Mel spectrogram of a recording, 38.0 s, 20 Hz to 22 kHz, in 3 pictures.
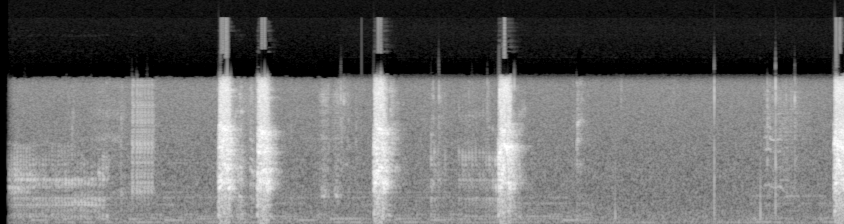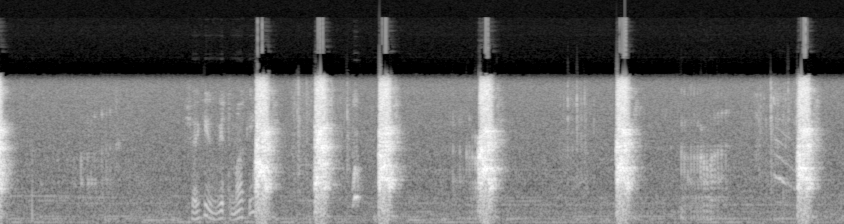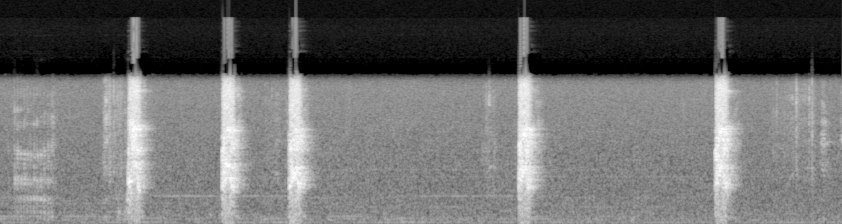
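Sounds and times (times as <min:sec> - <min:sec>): dog barking: 0:03.3 - 0:04.2, 0:05.6 - 0:06.1, 0:07.4 - 0:08.0, 0:12.5 - 0:12.9, 0:16.5 - 0:18.8, 0:19.8 - 0:20.3, 0:21.9 - 0:22.3, 0:24.6 - 0:25.1, 0:27.2 - 0:27.6, 0:28.6 - 0:30.1, 0:33.1 - 0:33.6, 0:36.0 - 0:36.5.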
